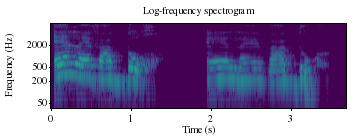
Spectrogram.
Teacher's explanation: a sílaba tônica, a sílaba pronunciada com mais força é a última, né? O dor, elevador.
